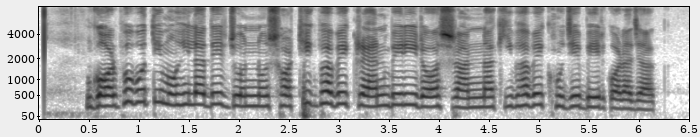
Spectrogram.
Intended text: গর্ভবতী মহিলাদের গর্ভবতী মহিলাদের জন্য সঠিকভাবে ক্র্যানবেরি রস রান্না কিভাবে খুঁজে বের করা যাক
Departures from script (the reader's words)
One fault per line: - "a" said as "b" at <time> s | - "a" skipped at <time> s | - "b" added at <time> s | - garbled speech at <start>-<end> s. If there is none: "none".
- "গর্ভবতী মহিলাদের" skipped at 1.9 s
